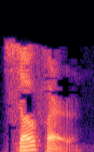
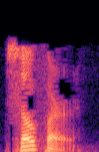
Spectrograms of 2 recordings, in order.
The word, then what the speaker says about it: sofa: 跟我读一下 shopping, 跟我读一下这个短语 go shopping, next word, 下一单词是我们说的沙发，跟我读一下 sofa, 好，这个 o 的发音是 o, 双元音 o,a 的发音是 e, 所以这个词读音是 sofa, 沙发。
